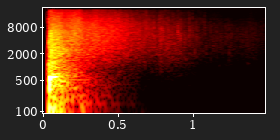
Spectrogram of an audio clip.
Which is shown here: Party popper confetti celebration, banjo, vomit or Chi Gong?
Party popper confetti celebration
